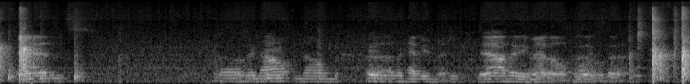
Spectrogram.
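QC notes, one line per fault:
throughout: low bit depth without dither, likely from truncating to about 7 bits with no dither, so grainy distortion tracks the signal, sitting only about 25 dB down.
throughout: clock drift between sender and receiver, the sender's clock running about two percent slow, so the receiver's buffer keeps draining and must be padded to stay in step.
0.59 to 6.72 s: repeated timing corrections, small repeated pieces at uneven intervals that slow playback to about 97 percent speed, adding around 150 ms in total, heard as faint hiccups and unsteady pacing.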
